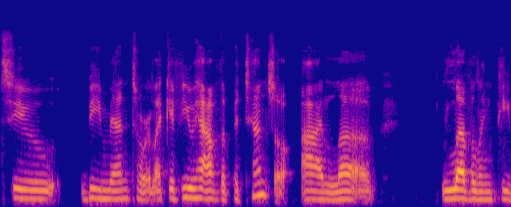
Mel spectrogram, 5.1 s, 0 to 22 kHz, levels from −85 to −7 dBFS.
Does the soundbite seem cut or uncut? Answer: uncut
